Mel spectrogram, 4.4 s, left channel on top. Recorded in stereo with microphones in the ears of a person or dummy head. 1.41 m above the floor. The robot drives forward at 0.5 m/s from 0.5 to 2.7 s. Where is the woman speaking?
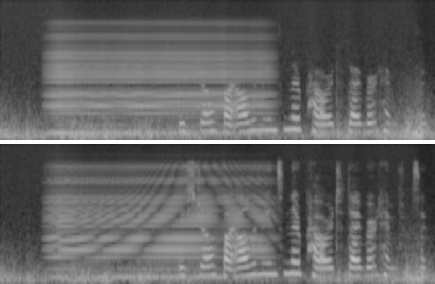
80° right; by 4.3 s 75° right (ahead or behind).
